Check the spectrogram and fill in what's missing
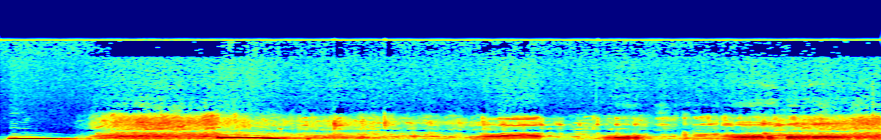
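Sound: great horned owl hooting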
